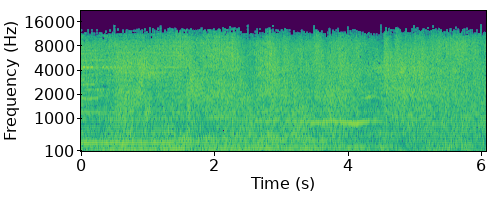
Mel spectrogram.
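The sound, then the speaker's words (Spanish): A DeLorean car engine revs loudly, its pitch climbing and dropping as the throttle opens and eases, with a continuous rough roar for several seconds and no voices. “Es el de DeLorean, de la mítica película Regreso al Futuro, ese coche que con un condensador flujo podía llevarte al pasado”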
